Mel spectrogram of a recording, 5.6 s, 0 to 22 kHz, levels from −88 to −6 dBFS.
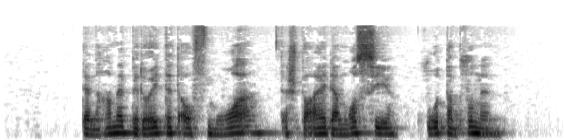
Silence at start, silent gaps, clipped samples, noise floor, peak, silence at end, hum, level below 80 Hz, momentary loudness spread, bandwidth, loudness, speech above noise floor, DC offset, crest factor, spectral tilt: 0.85 s; none; under 0.1%; -71 dBFS; -2 dBFS; 0.6 s; none; -52 dBFS; 10 LU; 11.5 kHz; -17 LUFS; 54 dB; under 0.1%; 16 dB; -5 dB/octave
